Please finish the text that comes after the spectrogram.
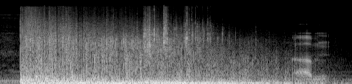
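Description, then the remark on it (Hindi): A bomb blast on a local train erupts suddenly and loudly, followed by a heavy, roaring rumble that slowly fades over about three seconds, with no voices. “सुबह की खबरों में आया है कि वो जिस लोकल ट्रेन से सुधीर सुबह ऑफिस के लिए गया है ना उस लोकल ट्रेन में बम ब्लास्ट हो गया है”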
